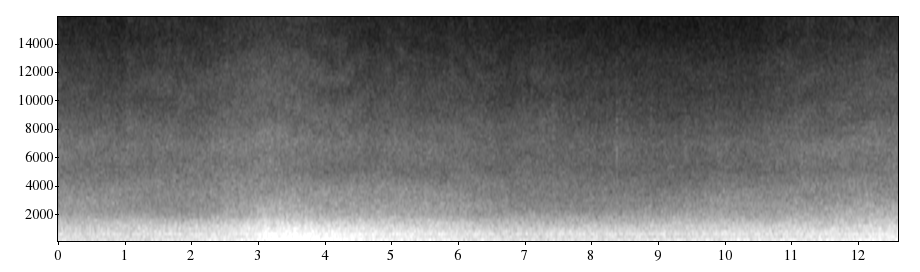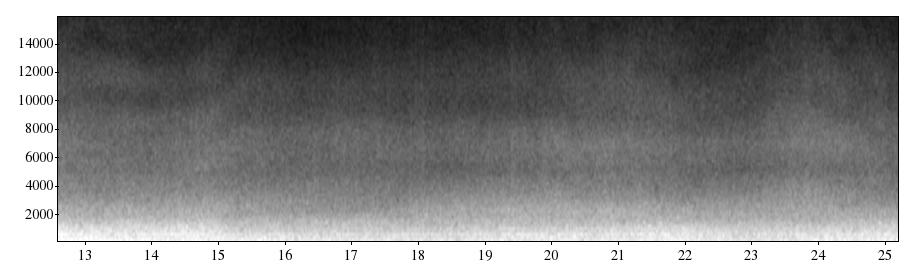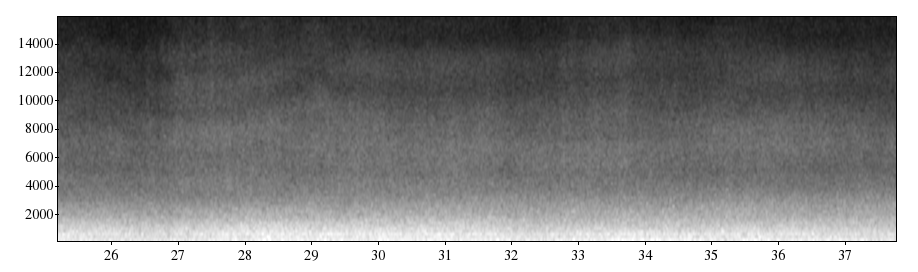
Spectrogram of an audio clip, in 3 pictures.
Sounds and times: waves 0:00.0 - 0:37.7

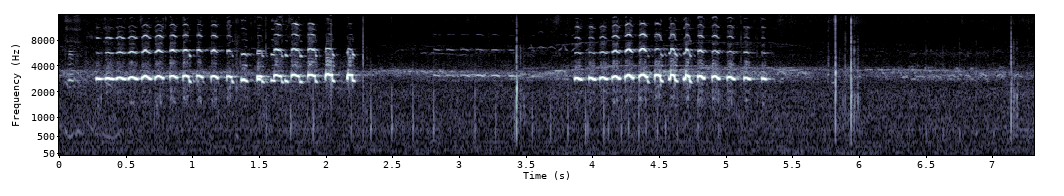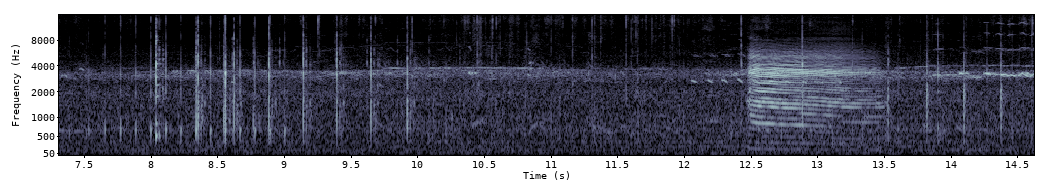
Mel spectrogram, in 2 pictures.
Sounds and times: Laysan albatross dancing 0:00.1 - 0:14.6

